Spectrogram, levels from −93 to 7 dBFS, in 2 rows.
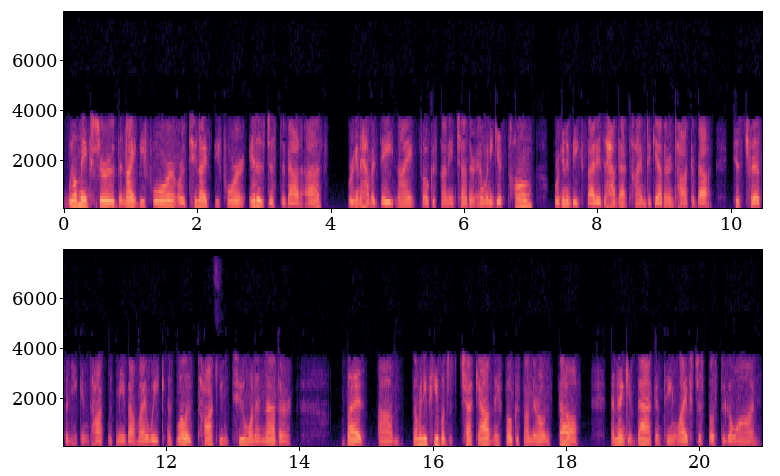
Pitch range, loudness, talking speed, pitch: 170-190 Hz, -23 LUFS, 255 wpm, 180 Hz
